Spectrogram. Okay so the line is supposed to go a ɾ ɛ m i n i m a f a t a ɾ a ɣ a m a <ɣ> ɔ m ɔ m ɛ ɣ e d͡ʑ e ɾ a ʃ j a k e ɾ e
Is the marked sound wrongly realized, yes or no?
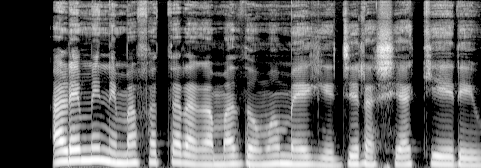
yes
